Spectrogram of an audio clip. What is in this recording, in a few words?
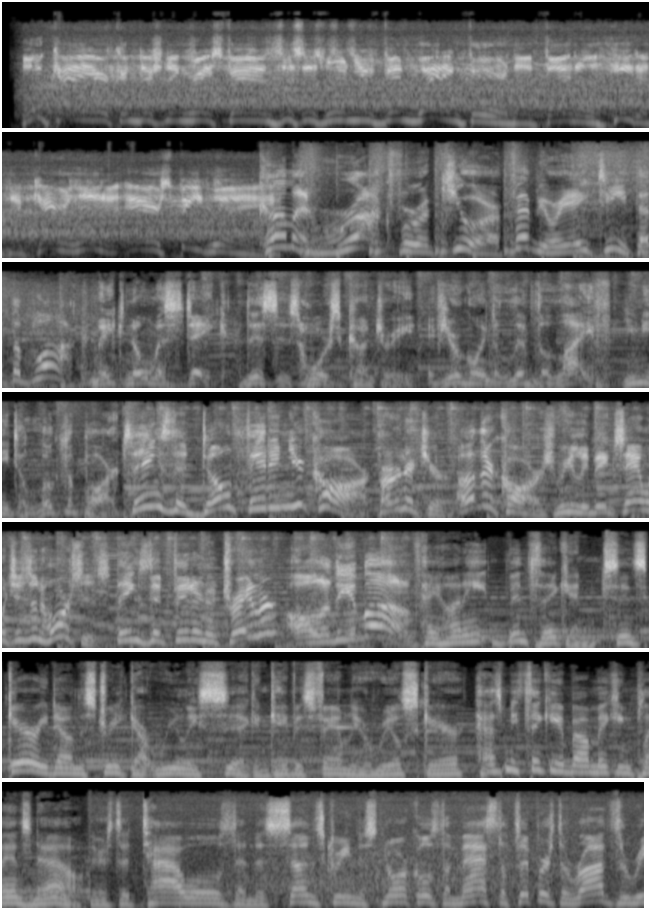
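Announcer voice over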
